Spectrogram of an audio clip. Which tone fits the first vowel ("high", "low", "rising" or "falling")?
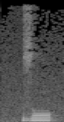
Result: high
